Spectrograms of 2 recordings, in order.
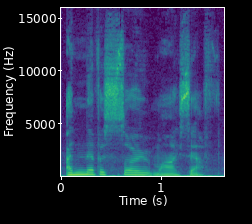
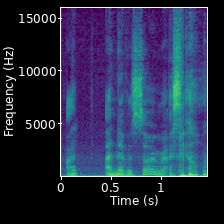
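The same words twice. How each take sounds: First: Said in the usual way. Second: I, I never saw myself said louder and quicker, stress on saw; louder, faster restatement. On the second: Shown as a demonstration.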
